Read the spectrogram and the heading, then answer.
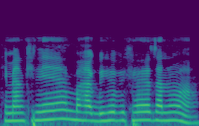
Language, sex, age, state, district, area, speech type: Assamese, female, 45-60, Assam, Jorhat, urban, spontaneous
